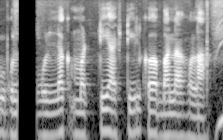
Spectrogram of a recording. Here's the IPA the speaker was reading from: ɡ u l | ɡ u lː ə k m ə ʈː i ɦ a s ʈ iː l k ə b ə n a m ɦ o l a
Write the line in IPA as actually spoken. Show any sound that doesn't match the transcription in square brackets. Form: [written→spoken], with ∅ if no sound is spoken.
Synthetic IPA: ɡ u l | ɡ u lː ə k m ə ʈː i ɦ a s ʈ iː l k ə b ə n a [m→∅] ɦ o l a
